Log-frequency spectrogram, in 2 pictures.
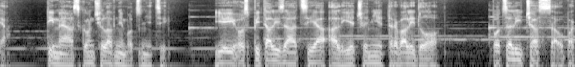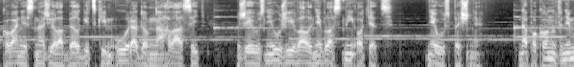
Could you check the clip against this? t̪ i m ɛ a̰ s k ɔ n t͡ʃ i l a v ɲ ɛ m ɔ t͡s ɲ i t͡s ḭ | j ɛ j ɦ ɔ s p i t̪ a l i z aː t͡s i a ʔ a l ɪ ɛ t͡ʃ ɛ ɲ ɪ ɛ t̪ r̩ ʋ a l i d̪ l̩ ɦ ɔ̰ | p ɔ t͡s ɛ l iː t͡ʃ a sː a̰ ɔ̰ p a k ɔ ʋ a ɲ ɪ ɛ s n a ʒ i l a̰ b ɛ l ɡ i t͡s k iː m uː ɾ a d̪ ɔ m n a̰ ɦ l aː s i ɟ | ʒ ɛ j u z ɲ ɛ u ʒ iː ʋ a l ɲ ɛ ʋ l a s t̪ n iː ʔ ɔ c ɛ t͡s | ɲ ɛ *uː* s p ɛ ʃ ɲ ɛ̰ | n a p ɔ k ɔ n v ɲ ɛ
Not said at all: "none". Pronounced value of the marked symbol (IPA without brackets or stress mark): uː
